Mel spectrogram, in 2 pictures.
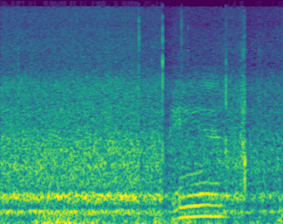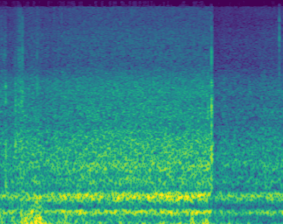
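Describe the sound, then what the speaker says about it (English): A honey bee swarm buzzes steadily and loudly all around, close and dense, with bees striking nearby; a brief voice speaks once partway through. "It's got to be a swarm. I mean, oh yeah, they're banging all over me"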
